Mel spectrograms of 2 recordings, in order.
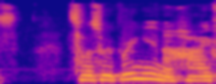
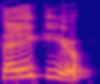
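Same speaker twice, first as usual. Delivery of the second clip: very high, furious, top-of-the-lungs screaming rage; 10 semitones higher than usual. Retelling shouting thanks at a bent fork: imitating her own furious screaming. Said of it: "I'm screaming at the top of my lungs".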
